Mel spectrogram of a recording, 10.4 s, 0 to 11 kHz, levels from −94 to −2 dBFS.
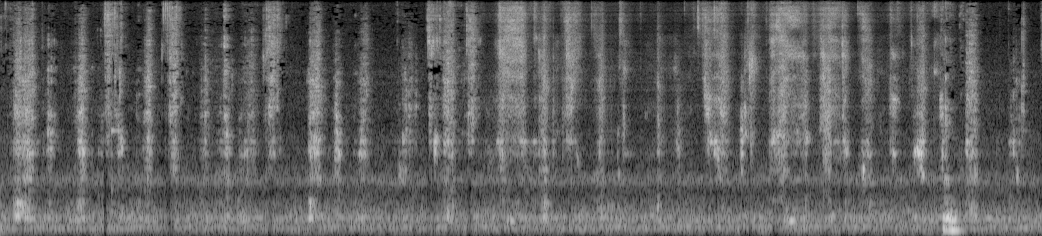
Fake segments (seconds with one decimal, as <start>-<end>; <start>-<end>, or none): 4.8-9.4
